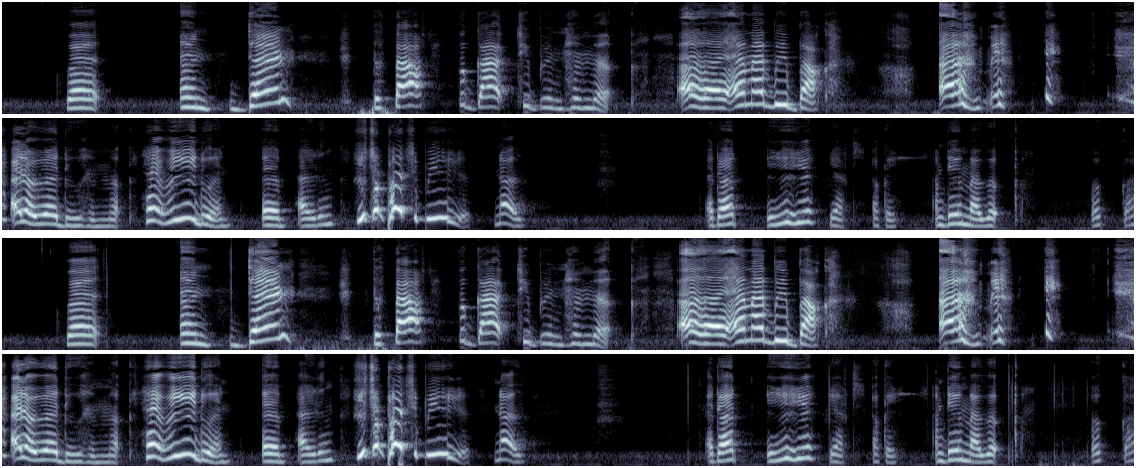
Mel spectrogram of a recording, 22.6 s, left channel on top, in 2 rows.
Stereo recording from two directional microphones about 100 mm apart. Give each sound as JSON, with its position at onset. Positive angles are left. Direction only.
{"t": 0.6, "sound": "speech", "side_deg": 15}
{"t": 8.4, "sound": "a sound", "side_deg": 25}
{"t": 11.1, "sound": "a woman's voice", "side_deg": 10}
{"t": 12.5, "sound": "a woman's voice", "side_deg": -15}
{"t": 18.3, "sound": "speech", "side_deg": 5}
